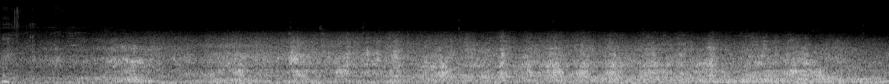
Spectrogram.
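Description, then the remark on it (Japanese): A steady, broad roar of an airplane passing overhead, sustained and fairly loud throughout with a dense low rumble and faint fluctuations, no voices present. “飛行機飛んでら。”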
